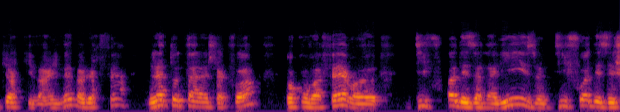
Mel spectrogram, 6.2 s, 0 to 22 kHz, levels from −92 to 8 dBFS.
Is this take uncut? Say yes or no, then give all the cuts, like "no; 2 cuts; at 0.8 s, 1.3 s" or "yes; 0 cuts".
yes; 0 cuts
